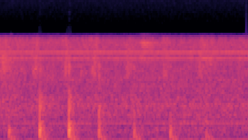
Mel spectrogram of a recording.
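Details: English Mastiff puppy growling at random: short, low, rough pulses repeated roughly every half second over a steady background hiss.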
